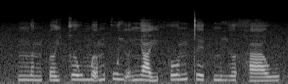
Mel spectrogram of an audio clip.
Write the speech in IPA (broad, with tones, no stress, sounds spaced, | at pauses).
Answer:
ŋ ə˨˩ n ʔ ə˨˩ j k ə˧ w m ə̰˧˥ m k w ḭ˧˨ ə̯ ɲ a˧˩ j h o˨˦ n t̪ e˦˥ k̚ m i˧ ə̯ h a˨˦ w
